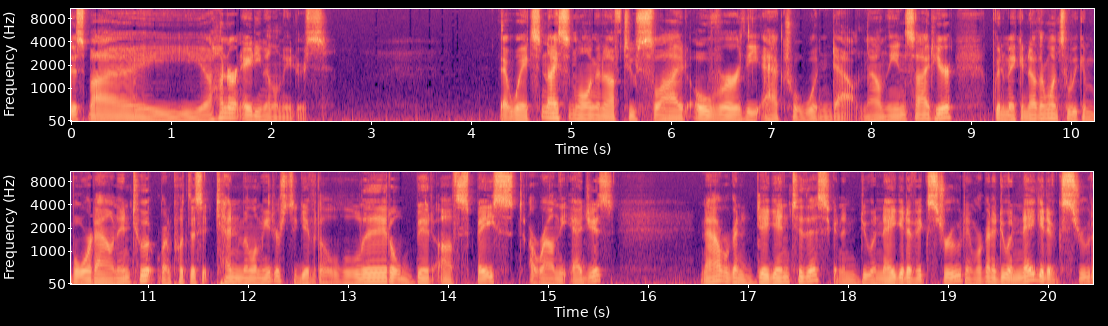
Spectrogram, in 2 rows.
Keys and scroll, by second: 2.6 1, 2.9 8, 3.2 0, 3.6 m, 4.7 Return, 7.9 c, 11.7 1, 12.0 o, 14.7 m, 15.7 Return, 18.6 e, 18.6 e.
